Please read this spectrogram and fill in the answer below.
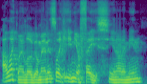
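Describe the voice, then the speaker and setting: A man's voice: mid-range voice, a little fast, darkish tone, soft background music. A man chatting casually in a slangy, joking way on a talk show. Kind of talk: casual chat.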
